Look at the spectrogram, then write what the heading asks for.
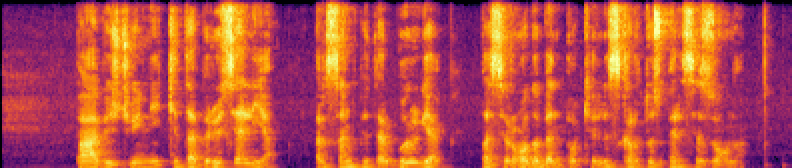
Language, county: Lithuanian, Vilnius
